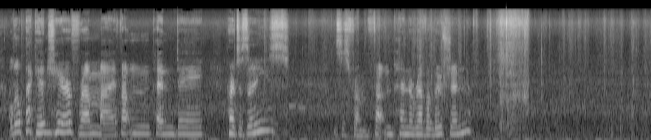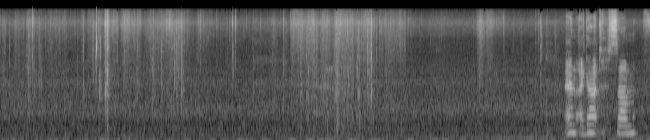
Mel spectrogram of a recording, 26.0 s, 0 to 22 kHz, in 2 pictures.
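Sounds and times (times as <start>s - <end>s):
paper mailer rustling and crinkling: 6.8s - 21.3s.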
